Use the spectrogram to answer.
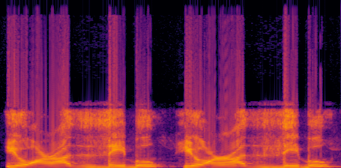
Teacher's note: عین کو کلیئر کرنا ہے، بعض اوقات لوگ عین کو کلیئر نہیں کرتے، عین کو حمزہ پڑھ جاتے ہیں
